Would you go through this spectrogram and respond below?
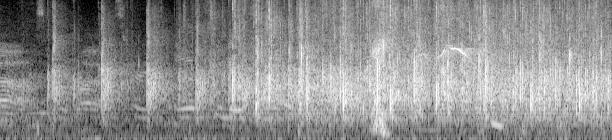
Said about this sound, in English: Y'all can't clap. Y'all get me started. We'll be here all day.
